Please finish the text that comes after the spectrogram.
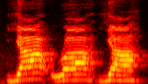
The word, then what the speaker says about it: YirmeYah: Khan, his name is pronounced YirmeYah Allah.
